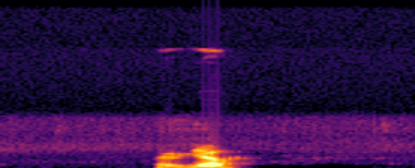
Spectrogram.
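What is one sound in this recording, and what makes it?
A man speaks briefly into a microphone.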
